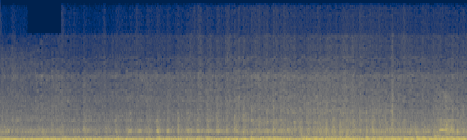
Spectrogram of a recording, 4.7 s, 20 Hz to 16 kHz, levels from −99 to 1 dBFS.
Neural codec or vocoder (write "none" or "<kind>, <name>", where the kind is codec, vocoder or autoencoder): codec, SNAC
